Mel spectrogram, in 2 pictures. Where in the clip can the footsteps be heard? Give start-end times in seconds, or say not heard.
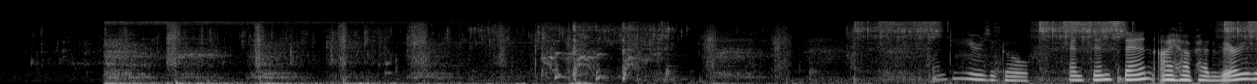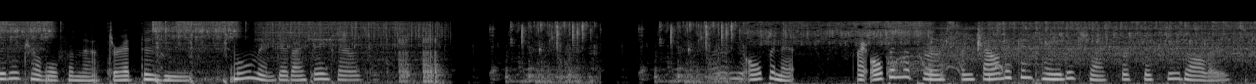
1.0-10.5.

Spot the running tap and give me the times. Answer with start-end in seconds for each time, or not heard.
0.0-25.0.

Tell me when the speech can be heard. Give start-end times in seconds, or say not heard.
9.3-16.4, 19.6-25.0.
